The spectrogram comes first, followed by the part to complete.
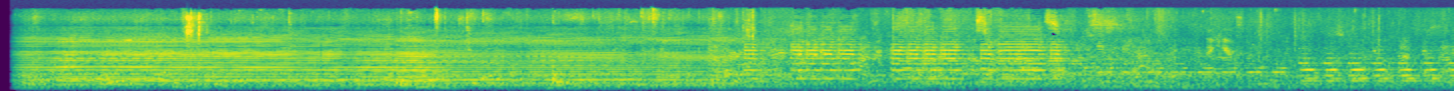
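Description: Music on a small wooden keyboard instrument: a held, buzzing chord with many overtones for about seven seconds, then shorter repeated notes, turning into a regular pulsing figure near the end.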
